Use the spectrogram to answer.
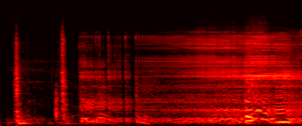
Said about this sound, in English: It doesn't sound as though that door had ever been opened. Well, a little oil on the hinges will fix that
